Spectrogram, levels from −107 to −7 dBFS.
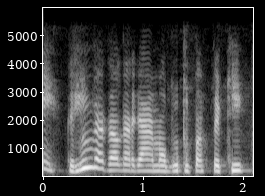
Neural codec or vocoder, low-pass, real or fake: codec, 44.1 kHz, 1.7 kbps, Pupu-Codec; 5.4 kHz; fake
